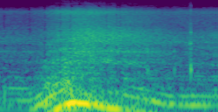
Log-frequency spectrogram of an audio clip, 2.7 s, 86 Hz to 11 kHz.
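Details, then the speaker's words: Hyundai i30 1.6 16v, 140,000 km, after a faulty timing chain tensioner caused a jumped chain and the engine was reassembled: clean rev blip rising and falling smoothly, no rattle or slap at the front; runs very nicely. "No i teraz musimy się z właścicielem auta zastanowić czy jest sens właśnie wyrzucać ten cały zestaw który ktoś tutaj włożył i ma teraz chodzi bardzo ładnie czy po prostu wymieniamy całość"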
